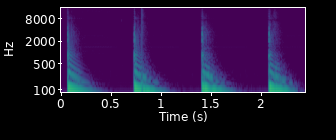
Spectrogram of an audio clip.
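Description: Soloed electronic kick drum from a mix playing steadily, three hits about 0.7 s apart, each a short attack that drops quickly in pitch into a deep low tail.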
